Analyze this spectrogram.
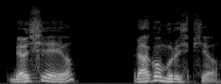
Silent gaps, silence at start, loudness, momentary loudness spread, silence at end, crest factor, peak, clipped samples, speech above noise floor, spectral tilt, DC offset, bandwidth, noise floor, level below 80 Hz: none; 0.1 s; -26 LUFS; 11 LU; 0 s; 20 dB; -6 dBFS; under 0.1%; 56 dB; -6 dB/octave; under 0.1%; 16 kHz; -81 dBFS; -64 dBFS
